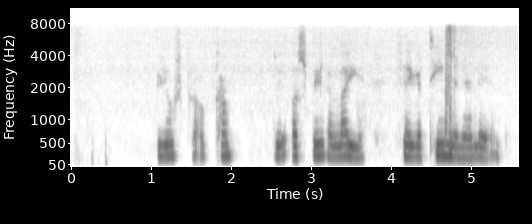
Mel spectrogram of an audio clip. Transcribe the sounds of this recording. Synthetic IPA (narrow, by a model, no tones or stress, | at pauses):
ljoːwspɾa̰ːwkʰan̥ | t̪ʏaðspɪːɾalaːjɪ | fɛːɣaɾt̪ʰiːmɪnɛlɪːðɪ̰n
